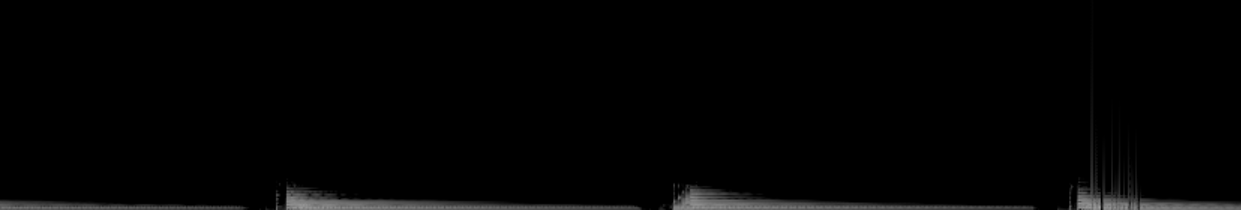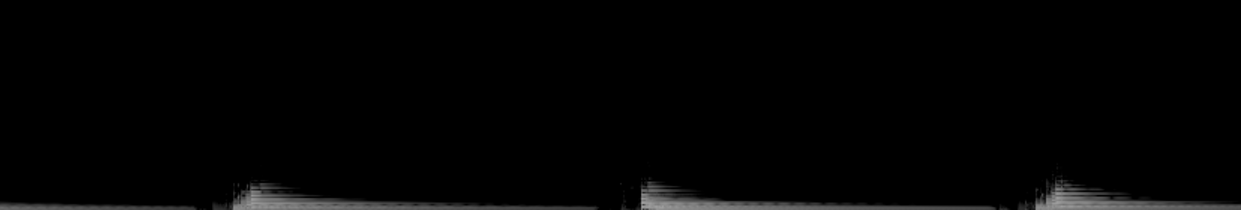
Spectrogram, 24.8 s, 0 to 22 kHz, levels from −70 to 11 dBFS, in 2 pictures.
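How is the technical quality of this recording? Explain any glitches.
There's one glitch in this music: processor overload crackle from 10.91 to 11.40 s. The machine kept missing deadlines on roughly ten-millisecond buffers, around twenty across that stretch, dropping short silent gaps that tear gritty holes in the sound.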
